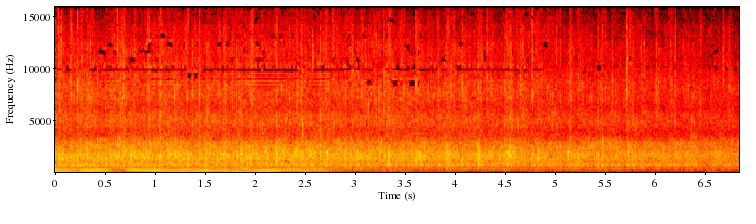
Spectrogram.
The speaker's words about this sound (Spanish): Aleluya, aleluya. ¿Te atreves a darle un aplauso al Señor? Wow.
